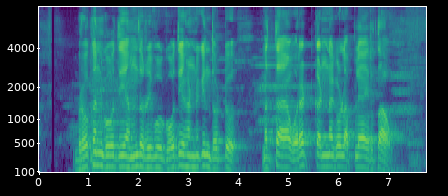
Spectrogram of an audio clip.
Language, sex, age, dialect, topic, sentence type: Kannada, male, 18-24, Northeastern, agriculture, statement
